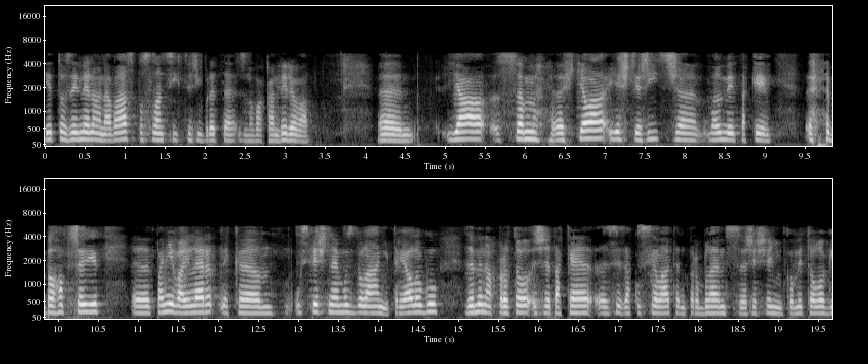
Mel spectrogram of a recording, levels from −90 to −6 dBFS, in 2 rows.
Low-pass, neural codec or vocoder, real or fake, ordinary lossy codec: 5.4 kHz; codec, 16 kHz, 2 kbps, X-Codec, WavLM features, trained on Multilingual LibriSpeech; fake; AAC, 24 kbps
